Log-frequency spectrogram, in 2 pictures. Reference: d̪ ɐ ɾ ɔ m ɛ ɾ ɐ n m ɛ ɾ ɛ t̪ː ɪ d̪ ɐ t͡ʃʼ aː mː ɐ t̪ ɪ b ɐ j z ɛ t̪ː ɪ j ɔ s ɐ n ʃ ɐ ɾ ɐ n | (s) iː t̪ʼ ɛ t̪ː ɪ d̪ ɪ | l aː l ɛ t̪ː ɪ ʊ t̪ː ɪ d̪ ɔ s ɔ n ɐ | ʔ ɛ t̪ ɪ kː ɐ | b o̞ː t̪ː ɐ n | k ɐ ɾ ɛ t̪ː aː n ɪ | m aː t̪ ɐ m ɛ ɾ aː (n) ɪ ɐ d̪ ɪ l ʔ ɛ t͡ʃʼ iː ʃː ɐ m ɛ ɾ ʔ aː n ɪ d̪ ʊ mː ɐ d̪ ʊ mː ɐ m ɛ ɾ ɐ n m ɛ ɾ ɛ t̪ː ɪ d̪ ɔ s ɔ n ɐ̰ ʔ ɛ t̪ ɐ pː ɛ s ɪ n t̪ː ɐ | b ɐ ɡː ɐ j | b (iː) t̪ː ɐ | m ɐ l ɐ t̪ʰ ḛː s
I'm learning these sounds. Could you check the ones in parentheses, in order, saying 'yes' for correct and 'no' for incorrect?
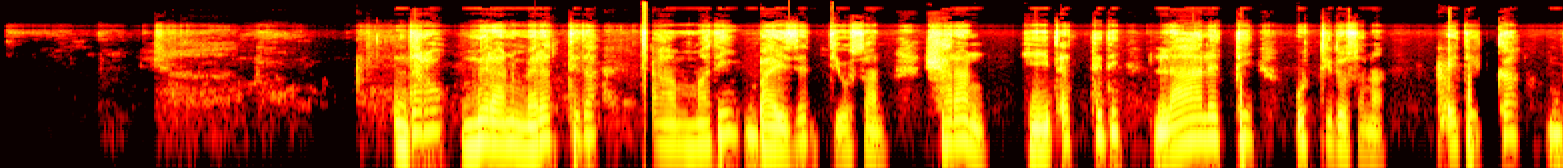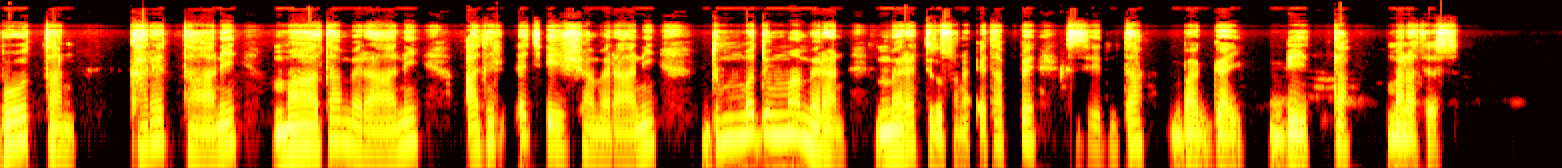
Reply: no, yes, yes

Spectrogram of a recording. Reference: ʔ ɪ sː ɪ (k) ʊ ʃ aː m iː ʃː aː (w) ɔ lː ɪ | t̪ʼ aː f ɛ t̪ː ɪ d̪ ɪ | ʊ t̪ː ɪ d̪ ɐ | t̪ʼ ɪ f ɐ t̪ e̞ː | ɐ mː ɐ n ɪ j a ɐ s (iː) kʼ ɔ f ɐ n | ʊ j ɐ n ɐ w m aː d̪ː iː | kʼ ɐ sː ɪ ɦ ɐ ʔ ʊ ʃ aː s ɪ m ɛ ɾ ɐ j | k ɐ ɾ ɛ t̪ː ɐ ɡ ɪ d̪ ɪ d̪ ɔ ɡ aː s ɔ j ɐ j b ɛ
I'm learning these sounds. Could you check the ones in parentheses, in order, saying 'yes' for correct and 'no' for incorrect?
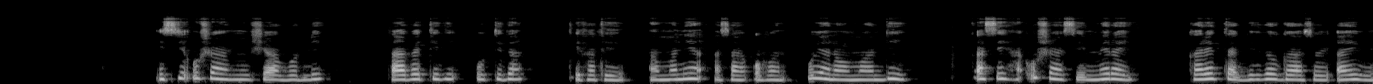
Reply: no, no, no

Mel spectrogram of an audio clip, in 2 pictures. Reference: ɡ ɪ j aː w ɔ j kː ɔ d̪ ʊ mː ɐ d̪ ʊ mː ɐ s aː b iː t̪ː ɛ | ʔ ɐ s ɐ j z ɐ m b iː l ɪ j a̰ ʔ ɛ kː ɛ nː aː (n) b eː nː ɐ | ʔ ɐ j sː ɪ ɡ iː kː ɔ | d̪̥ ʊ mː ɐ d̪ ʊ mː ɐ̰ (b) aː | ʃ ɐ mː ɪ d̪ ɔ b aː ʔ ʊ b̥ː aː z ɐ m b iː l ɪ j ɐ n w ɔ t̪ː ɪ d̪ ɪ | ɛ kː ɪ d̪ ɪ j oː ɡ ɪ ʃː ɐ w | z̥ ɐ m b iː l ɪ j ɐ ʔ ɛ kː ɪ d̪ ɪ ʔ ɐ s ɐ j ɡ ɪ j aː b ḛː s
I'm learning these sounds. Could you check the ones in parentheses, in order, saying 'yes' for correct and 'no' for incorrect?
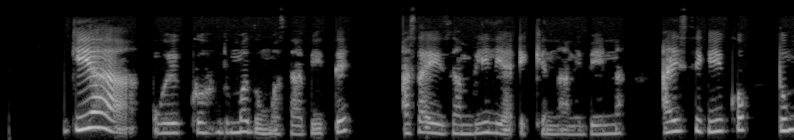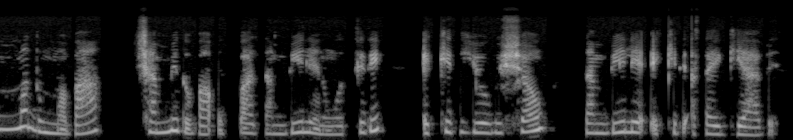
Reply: yes, yes

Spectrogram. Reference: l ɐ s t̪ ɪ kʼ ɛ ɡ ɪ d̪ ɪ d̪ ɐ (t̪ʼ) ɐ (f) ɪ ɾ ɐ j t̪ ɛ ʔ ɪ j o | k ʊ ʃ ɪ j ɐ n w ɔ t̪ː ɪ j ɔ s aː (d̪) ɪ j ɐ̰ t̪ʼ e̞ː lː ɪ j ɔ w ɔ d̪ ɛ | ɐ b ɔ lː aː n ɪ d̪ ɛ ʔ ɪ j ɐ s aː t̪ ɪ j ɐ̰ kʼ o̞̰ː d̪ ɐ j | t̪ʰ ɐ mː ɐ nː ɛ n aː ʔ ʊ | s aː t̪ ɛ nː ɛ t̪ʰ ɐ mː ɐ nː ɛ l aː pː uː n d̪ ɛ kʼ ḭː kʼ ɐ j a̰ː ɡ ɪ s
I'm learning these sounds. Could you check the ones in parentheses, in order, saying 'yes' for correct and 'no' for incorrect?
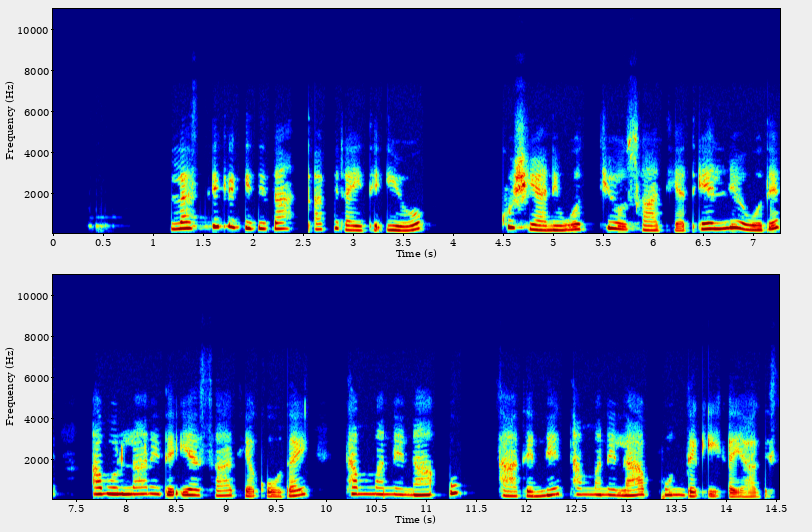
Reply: yes, yes, no

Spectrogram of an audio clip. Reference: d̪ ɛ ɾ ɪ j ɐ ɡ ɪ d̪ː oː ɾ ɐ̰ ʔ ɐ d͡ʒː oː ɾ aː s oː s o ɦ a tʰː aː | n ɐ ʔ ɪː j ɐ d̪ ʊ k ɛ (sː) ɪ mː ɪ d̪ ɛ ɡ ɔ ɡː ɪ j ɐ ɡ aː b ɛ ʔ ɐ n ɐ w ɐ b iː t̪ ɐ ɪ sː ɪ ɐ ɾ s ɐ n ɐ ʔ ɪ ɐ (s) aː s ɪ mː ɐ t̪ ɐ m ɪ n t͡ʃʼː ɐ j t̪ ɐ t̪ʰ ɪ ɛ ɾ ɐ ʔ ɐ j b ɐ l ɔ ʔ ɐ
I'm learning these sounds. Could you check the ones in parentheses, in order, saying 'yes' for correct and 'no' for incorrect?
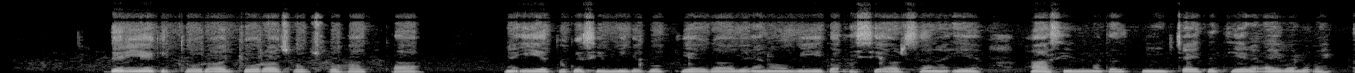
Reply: no, no

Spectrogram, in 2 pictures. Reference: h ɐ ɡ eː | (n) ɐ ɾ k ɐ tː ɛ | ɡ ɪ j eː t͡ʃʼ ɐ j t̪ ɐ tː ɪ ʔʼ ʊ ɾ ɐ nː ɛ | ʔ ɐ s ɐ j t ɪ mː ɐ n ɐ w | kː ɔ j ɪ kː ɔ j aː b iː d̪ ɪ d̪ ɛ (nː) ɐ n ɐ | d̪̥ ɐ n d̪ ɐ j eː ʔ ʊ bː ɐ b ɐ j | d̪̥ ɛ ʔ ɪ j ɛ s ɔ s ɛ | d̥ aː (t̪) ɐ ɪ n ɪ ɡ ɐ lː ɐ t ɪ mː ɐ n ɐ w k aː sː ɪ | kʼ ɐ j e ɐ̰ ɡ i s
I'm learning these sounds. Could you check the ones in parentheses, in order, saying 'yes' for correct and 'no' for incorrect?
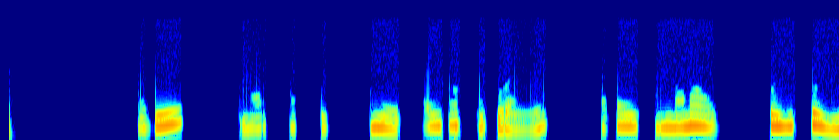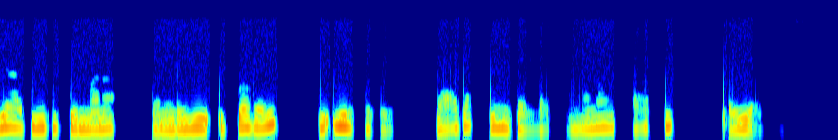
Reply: no, no, no

